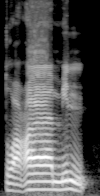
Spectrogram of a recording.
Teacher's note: الف سے پہلے زبر ہے، حروف مدہ ہے، ایک الف کے برابر کھینچ کر پڑھیں گے۔ طعام، میم لام زیر مل، طعامل۔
